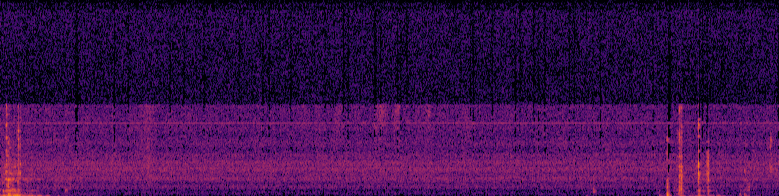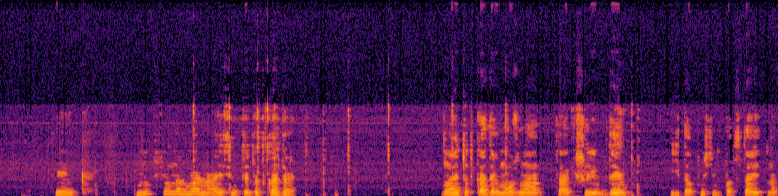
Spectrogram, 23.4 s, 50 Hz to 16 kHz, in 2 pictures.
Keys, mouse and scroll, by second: 14.6 click, 15.6 click, 17.0 middle click, 18.4 click, 21.1 shift+d.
